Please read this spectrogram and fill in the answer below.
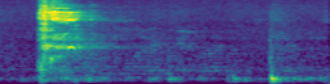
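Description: A single cough in the audience about a quarter second in, over faint, distant talk, then a short sharp knock near the end.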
